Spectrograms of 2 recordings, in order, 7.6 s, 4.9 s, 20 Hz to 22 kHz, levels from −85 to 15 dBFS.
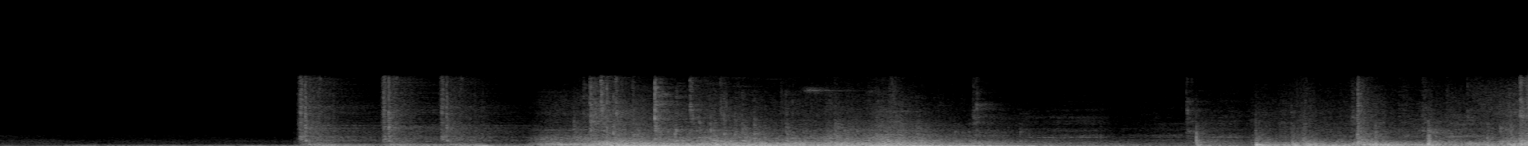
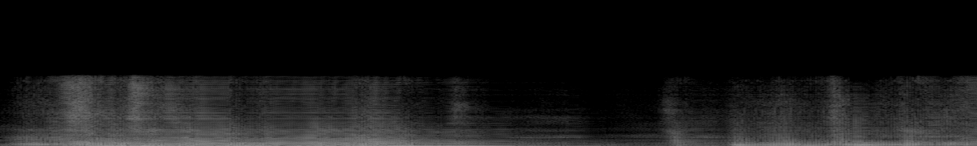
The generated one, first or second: second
